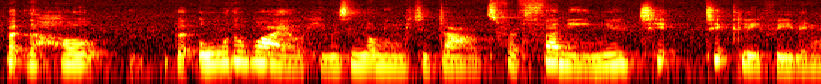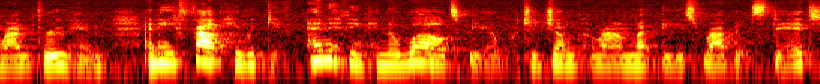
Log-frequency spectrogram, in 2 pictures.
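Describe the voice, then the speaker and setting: A woman's voice: medium pitch, brisk, a little hiss or hum, low-quality recording. A woman reading a children's story expressively, with emphatic, dramatised phrasing. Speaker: primary school storyteller.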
